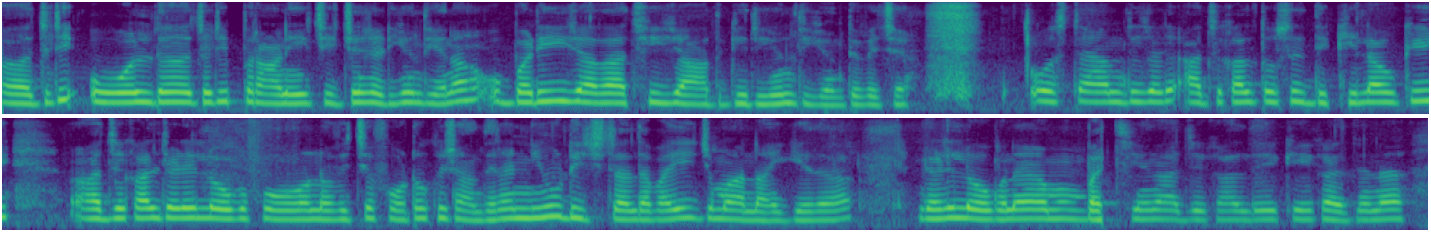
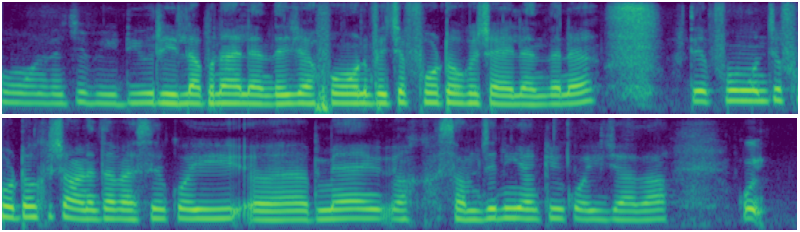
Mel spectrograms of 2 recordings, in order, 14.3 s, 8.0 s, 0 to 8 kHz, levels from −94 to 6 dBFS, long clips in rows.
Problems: none marked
